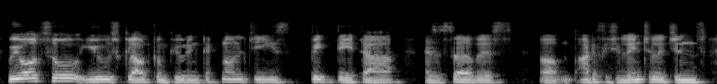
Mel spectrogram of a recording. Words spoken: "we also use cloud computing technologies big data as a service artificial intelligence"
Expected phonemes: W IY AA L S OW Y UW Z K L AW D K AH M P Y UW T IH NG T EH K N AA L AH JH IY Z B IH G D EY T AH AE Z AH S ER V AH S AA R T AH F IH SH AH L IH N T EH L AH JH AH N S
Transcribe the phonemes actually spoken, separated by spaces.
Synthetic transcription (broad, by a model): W IY AA L S OW Y UW Z K L AW D K AH M P Y UW T IH NG T EH K N AA L AH JH IY Z B IH G D EY T AH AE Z AH S ER V AH S AA R T AH F IH SH AH L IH N T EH L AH JH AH N S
